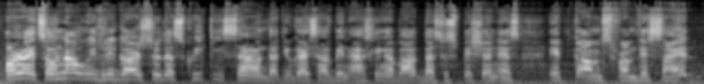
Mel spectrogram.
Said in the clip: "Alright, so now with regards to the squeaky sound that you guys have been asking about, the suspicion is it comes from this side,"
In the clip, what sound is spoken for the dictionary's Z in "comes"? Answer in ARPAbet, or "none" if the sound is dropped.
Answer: S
